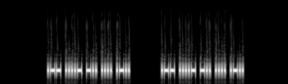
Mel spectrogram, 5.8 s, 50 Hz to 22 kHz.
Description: Morse code, heard as a keyed tone, about 40 wpm, 700 Hz. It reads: W4DHL W4DHL
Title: USA Call Signs - 5 Characters - Repeated 2x - 40wpm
